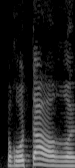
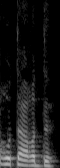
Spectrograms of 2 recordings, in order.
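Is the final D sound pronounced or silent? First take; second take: silent; pronounced. First: The final D sound is silent. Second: The final D sound is pronounced. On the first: The speaker calls it right. "la lettre D est muette" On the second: The speaker calls it wrong.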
